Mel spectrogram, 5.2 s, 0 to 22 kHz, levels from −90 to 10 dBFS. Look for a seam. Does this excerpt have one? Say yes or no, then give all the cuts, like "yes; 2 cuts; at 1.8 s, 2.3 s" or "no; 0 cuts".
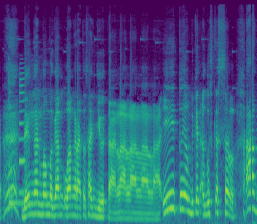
no; 0 cuts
